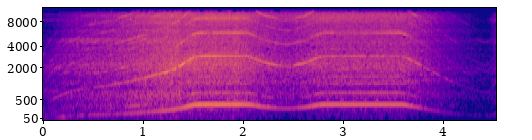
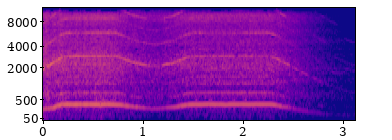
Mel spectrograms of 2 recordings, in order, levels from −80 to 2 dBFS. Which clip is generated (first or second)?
second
